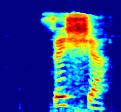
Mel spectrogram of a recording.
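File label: "сэсся", Komi, female; kpv audio dict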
